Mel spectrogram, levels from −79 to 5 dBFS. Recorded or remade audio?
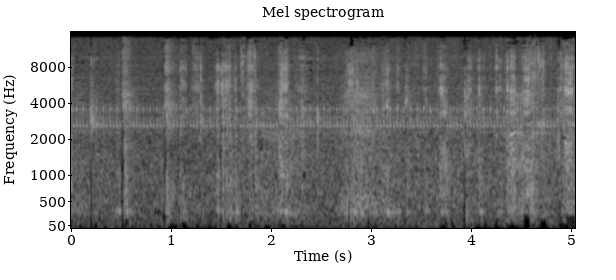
recorded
